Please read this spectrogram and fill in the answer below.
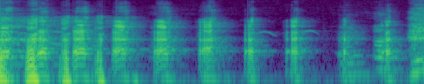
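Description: Male laughter: a quick string of short, breathy laughs that dies down near the end.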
